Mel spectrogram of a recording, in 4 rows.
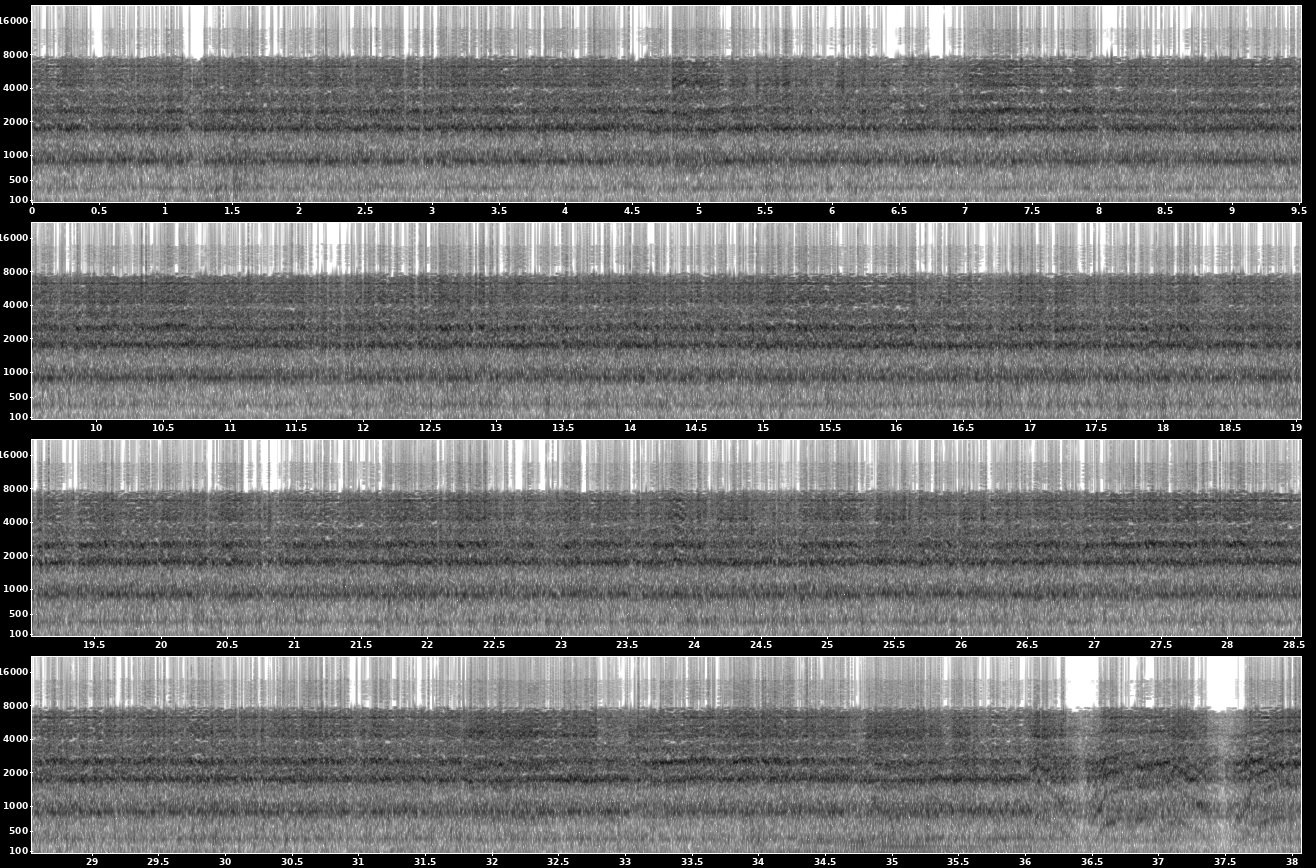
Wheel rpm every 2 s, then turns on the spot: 230, 230, 230, 230, 230, 230, 230, 240, 230, 240, 230, 240, 230, 230, 230, 230, 220, 200, 120.
none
